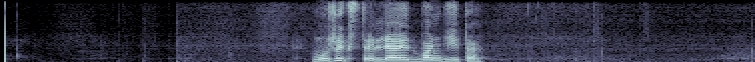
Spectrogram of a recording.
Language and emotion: Russian, angry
